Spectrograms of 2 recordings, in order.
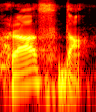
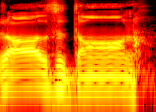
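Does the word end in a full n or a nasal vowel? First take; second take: nasal vowel; full n. First: The word ends with a nasalized vowel, no n. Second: The word ends with a fully pronounced n sound. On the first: The final sound adds no weight to the meter. "दां और दा दोनों एक चीज़ है" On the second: The final n counts as a separate letter in the meter. "अगर उस नून में नुक्ता डाला हुआ हो... तो फिर वो एक मुस्तकिल हर्फ होगा"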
